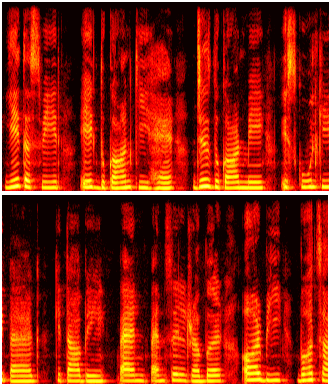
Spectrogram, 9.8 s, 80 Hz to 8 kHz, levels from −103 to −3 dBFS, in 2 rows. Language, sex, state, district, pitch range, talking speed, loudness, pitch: Hindi, female, Uttar Pradesh, Etah, 230-260 Hz, 130 wpm, -28 LUFS, 240 Hz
